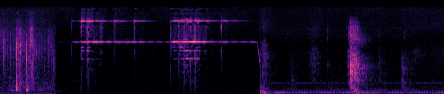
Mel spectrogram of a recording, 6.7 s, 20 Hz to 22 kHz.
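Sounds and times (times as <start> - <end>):
low hum of room noise: 0.0 - 6.6
electric doorbell ringing with a buzzing tone: 1.0 - 3.9
door opening with a clunk: 4.9 - 6.2.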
